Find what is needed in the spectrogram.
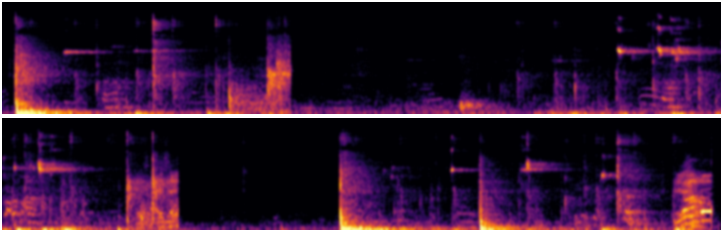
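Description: Table tennis rallies: the ball clicking off bats and table again and again. Spectators' shouts and cheers break out suddenly near the start and again about ten and a half seconds in.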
